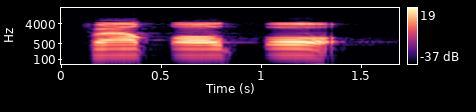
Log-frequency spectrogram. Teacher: Qaf dengan to beda ketebalannya. Lebih tebal to. Qaf hanya isti'la. To isti'la plus mutbaqah.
